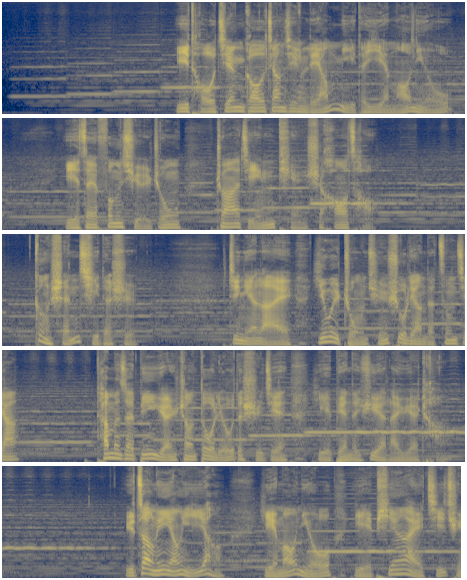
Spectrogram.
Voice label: 纪录片

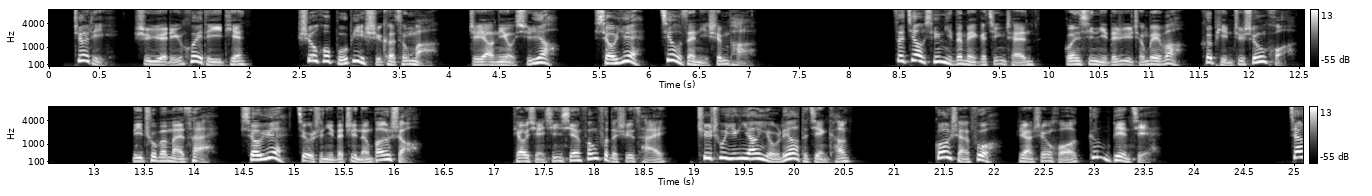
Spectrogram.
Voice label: 企业 年轻 时尚

